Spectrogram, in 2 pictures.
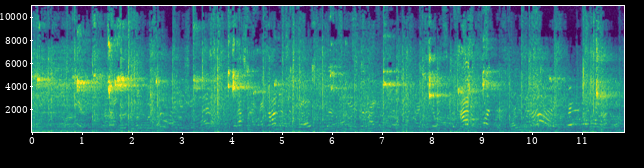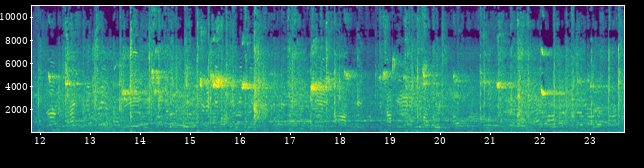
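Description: Young players call out and chatter in the distance.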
